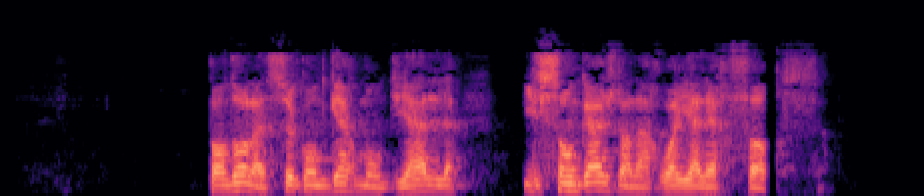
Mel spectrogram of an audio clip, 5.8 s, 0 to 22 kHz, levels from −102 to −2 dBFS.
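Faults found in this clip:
Low-delay AAC compression, whole clip: speech rough and grainy, noise filling gaps between harmonics, thin synthetic top band. Likely AAC-ELD with short frames resolving pitch poorly; damage fits about 32 kbps. Grain is steady, unlike intermittent packet loss.

AAC frame loss with muting, 4.77–4.86 s: soft-edged gap in speech, faded out and back in. Decoder zeroed lost spectra and overlapping windows smoothed the edges; about 80 ms, fitting four lost frames. Concealment by repetition would buzz instead.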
